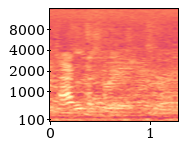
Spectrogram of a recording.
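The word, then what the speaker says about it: Packman: I'm a music artist, and my artist name is Pac-Man. Pac-Man? I know you're Pac-Man, yeah, like a video game, but it's spelled P-A-C-K-M-A-N.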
